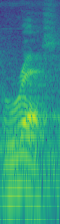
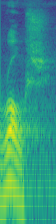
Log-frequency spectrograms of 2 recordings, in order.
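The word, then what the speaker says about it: Roesch: was my name, and I was scared to tell the teacher that that's not how you pronounce my name. So I'd sit there and I'd raise my hand, and I'm Mr. Roche. All right. I'm really Mr. Resch.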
